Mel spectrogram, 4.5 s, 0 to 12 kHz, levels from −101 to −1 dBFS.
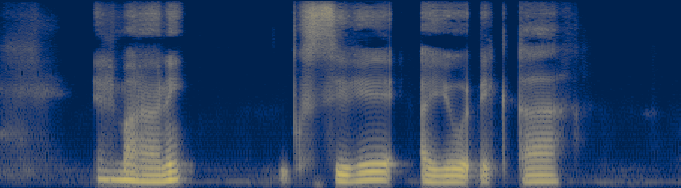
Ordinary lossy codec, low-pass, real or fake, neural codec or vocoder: none; none; fake; codec, 24 kHz, 0.9 kbps, WavTokenizer, large speech release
